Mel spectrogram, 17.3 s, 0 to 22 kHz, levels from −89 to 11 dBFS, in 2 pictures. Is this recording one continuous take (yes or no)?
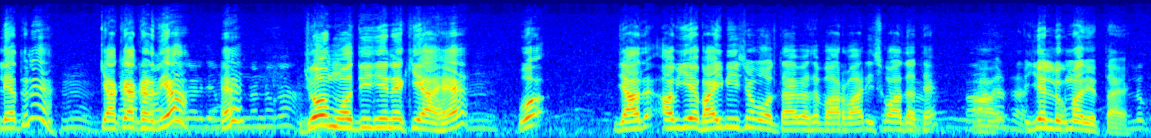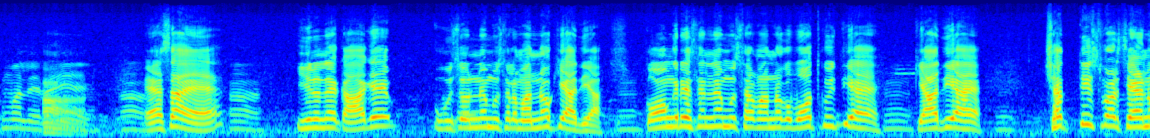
yes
